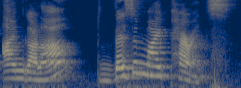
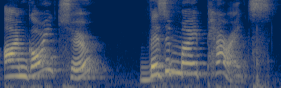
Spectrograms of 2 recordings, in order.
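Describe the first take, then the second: First: 'Going to' is reduced to 'gonna'. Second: 'Going to' is said in full.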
